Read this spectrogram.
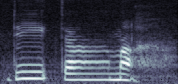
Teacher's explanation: It starts high and goes low. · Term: falling pitch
